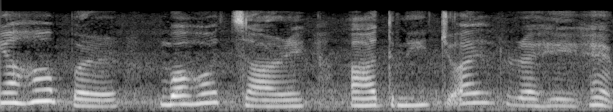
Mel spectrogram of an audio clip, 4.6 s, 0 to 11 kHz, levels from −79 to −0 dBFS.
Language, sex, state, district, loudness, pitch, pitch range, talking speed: Hindi, female, Himachal Pradesh, Shimla, -17 LUFS, 215 Hz, 195-275 Hz, 105 wpm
